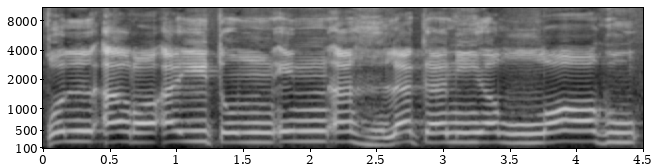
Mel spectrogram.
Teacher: اللہ پاک کے نام پر کھڑا زبر ہے تو ایک الف کھینچ کر ادا کریں گے, اور ہا پر پیش ہے اس کو بغیر کھینچے ادا کرنا ہے.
